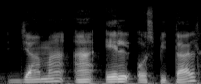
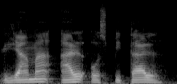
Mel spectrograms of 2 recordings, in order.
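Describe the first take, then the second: First: The two words are said separately, a el. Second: The two words merge into one syllable, al. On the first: It is still understood. "But if you say ... I understand both" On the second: This is how many people say it. "say the sentence say llama al hospital"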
